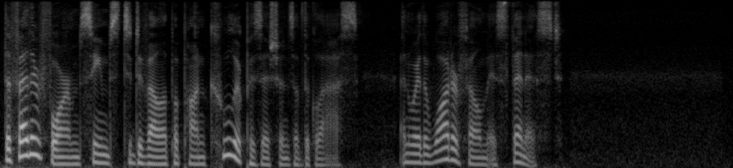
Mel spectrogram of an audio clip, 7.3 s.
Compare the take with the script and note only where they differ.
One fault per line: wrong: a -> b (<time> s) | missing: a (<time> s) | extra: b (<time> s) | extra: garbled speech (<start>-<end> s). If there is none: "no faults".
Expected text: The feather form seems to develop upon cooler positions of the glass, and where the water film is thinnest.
no faults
